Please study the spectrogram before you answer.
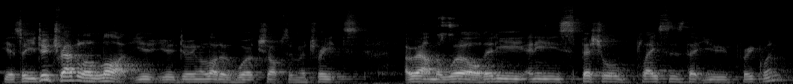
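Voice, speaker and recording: A man hosting an interview, his voice carrying a noticeable echo of the room. He asks questions with repeated false starts and backs his guest with short murmurs. Middle pitch, easygoing. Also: moderate pace, mellow. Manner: encouraging, lots of short backchannels, stammering restarts. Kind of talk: casual interview chat. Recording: echoey room.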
